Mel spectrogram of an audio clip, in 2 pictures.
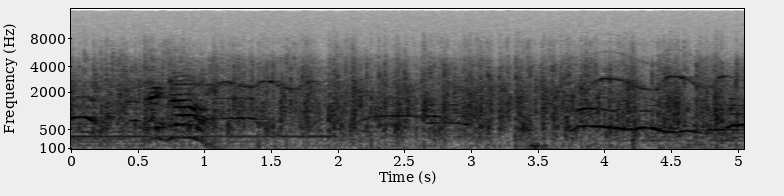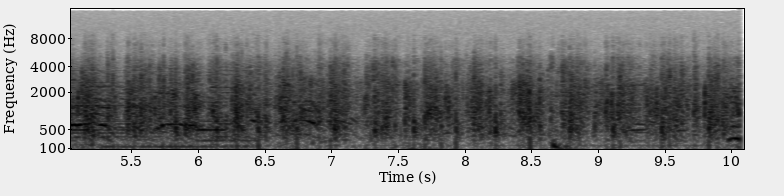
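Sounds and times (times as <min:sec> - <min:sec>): audience applauding: 0:00.0 - 0:10.0.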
